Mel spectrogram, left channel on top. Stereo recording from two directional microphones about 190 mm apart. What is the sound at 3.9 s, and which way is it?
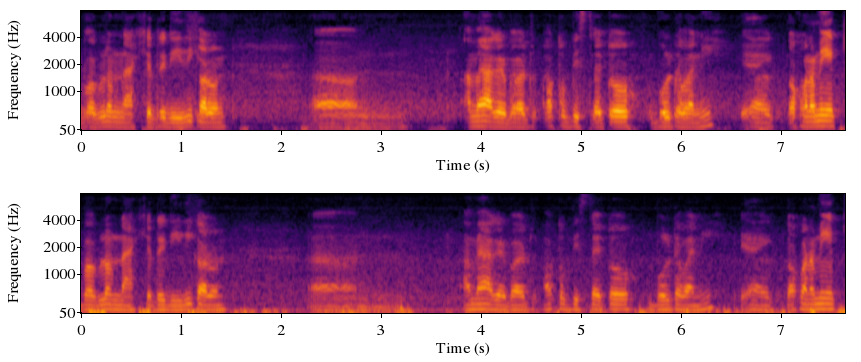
Speech, 35° left (ahead or behind).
